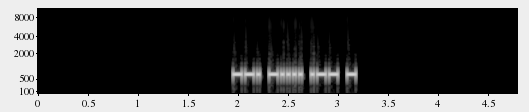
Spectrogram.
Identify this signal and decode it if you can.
Morse code, heard as a keyed tone, about 40 wpm, 700 Hz. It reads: G6WT
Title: DXCC-100 Call Signs - 4 Characters - 40wpm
